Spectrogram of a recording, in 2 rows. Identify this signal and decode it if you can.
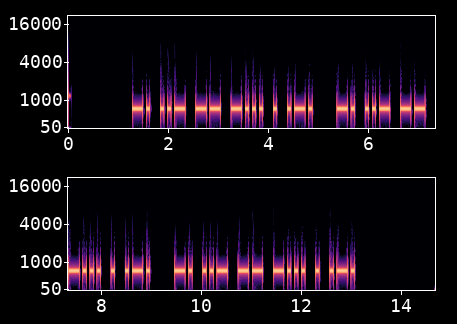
Morse code, heard as a keyed tone, about 17 wpm, 700 Hz. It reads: NUMBER NUMBER NUMBER
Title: Top 100 Words Repeated 17wpm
